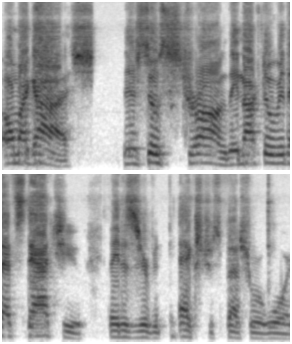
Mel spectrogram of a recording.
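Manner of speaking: normal talking voice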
